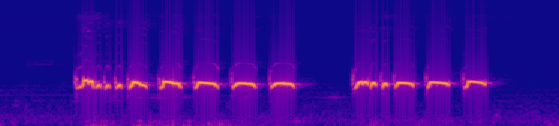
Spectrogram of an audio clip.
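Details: Zebra dove singing in the morning: a series of six soft, rapid cooing notes, then a short pause and five more, each note rolling and slightly falling in pitch, with a clean, quiet background.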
